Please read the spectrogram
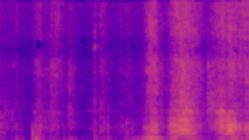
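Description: Zipper on a fabric bowling bag's compartment being pulled open, a short rasping scrape about a second and a half in.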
